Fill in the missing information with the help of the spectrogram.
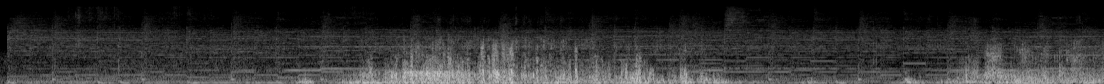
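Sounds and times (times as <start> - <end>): wind buffeting microphone: 2.5 - 11.0.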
